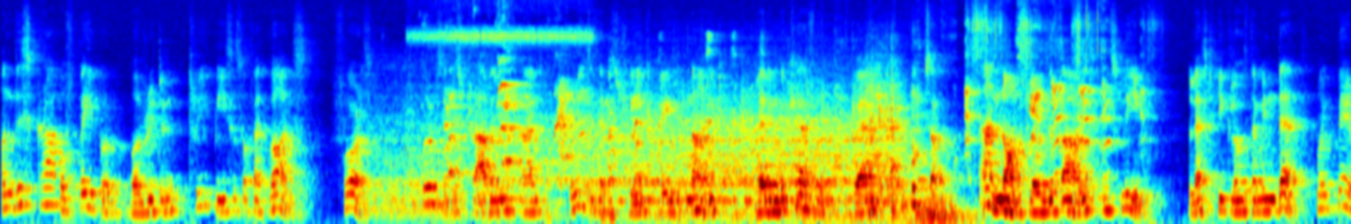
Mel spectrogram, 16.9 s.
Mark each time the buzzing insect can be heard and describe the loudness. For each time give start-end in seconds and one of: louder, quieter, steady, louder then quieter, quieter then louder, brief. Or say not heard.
4.5-12.3 louder.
